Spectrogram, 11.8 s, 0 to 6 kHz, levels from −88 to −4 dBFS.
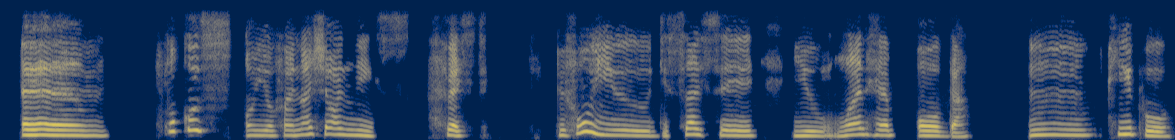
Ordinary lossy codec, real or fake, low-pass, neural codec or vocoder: none; fake; 5.4 kHz; codec, 16 kHz, 16 kbps, FreqCodec, smaller model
